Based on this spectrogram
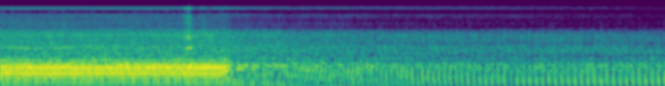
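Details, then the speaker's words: Sawmill engine droning under cutting load, then a sharp crack and the cutting tone drops away as the blade stalls and halts hard; blade struck a nail or rock in the log. "know if you heard that nasty noise, but it sounds like I hit a nail or a rock or something. It come to a halt. It hit hard."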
